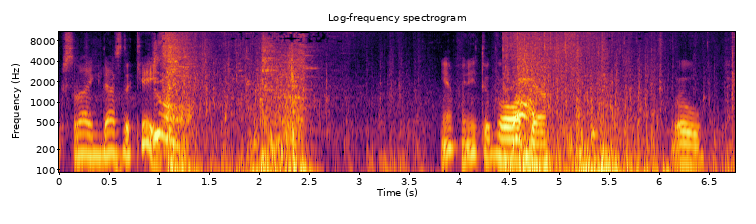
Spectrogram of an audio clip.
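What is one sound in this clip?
An axe whooshes and strikes with heavy impacts.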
